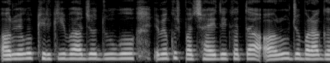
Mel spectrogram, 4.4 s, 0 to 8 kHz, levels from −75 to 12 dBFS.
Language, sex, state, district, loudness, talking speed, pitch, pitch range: Bhojpuri, female, Uttar Pradesh, Ghazipur, -15 LUFS, 205 wpm, 220 Hz, 205-225 Hz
